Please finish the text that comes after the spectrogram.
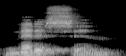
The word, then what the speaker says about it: medicine: Pronunciation is in, medicine.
